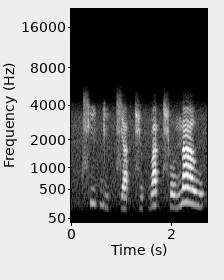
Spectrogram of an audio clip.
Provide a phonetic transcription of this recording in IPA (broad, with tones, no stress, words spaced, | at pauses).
t͡ɕʰi˦ʔɡi˨ʔt͡ɕa˨ʔ t͡ɕu˨t̚ba˦ʔt͡ɕʰo˧ n̪a˥˧w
